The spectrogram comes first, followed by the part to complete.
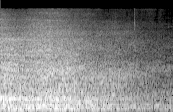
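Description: A motor vehicle passing outside, its noise fading steadily away, heard from inside a parked SUV's cabin.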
